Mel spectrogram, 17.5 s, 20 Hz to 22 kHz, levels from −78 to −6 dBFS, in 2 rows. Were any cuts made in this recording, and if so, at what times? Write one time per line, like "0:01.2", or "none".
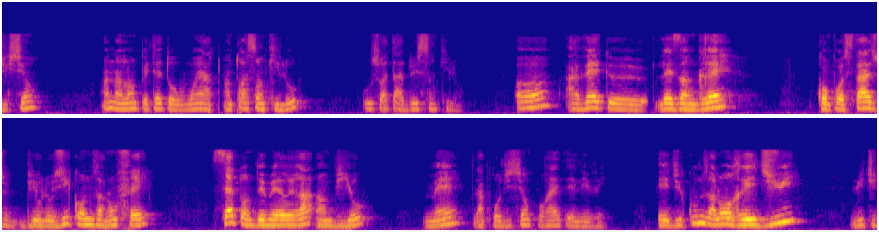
none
